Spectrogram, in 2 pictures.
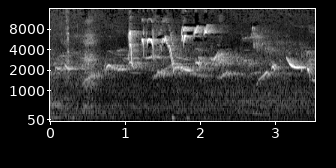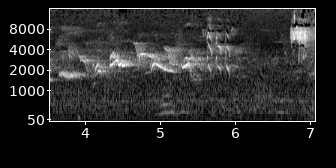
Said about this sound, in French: Il fait gris, mais pas un gris triste. J'entends des oiseaux. Oui, et le vent.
